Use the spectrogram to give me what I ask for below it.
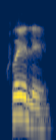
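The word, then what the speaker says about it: Qualle: যে উদাহরণ দেখেন, এখানে উচ্চারণটা হবে, প্রথম যে উদাহরণটা এটার উচ্চারণ হবে খুয়েলে, খুয়েলে, অর্থাৎ হালকা কেবি এর মতো করে উচ্চারণ আসতেছে এই ওয়ার্ডটাতে।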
